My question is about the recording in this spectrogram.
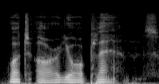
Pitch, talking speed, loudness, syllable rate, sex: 105 Hz, 150 wpm, -19 LUFS, 3.7 syllables/s, male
